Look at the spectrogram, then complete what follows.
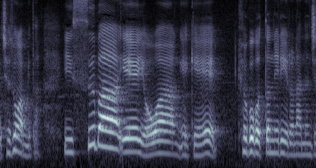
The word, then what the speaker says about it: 스바: 말씀드릴 수 있습니다 자이 시바의 여왕의 아 제가 스바라 발음해야 되는데 영어로 라 속 시바라고 했는데요 죄송합니다이 스바의 여왕에게 결국 어떤 일이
